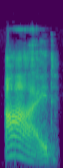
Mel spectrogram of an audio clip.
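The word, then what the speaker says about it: Eide: quickly to our next presentation her name is pronounced i'd it's spelled e-i-d-e i remember denise eid is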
